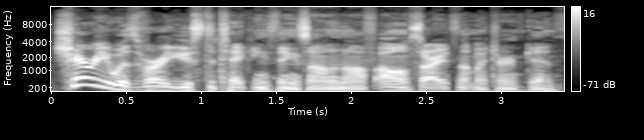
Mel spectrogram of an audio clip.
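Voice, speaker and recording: A man's voice: lowish voice, big pitch swings, fast, pushed and bright. A man hosting a podcast in casual, joking banter, often given to laughing as he talks. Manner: laughs often while talking. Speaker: podcast host.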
